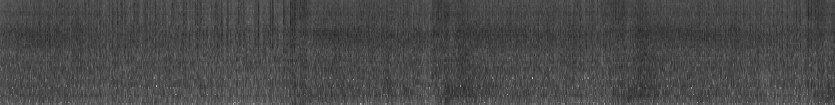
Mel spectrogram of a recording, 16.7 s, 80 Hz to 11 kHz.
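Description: Vintage VW Beetle's air-cooled flat-four engine idling near 1,000 rpm, with the throttle blipped four times, about every three seconds: each time the revs rise briefly and fall back to idle.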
